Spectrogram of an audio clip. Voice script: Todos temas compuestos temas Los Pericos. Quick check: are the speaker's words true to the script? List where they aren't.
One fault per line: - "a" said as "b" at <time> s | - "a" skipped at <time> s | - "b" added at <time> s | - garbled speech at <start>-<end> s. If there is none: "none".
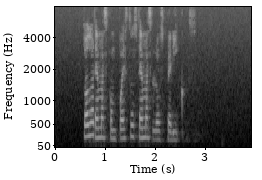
none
